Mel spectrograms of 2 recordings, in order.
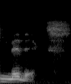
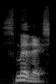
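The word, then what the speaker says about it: Smithwick's: don't think it's like a douche canoe it's pronounced smithics smithics yes you're right you're right yeah i know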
